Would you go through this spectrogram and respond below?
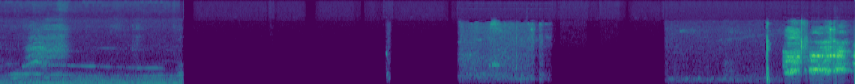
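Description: A rooster crows in a couple of separate bursts, first loud and near, then again later, with quiet gaps and other brief noises between the calls.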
